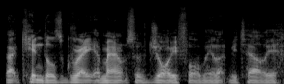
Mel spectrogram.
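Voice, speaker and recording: Background music accompanies a man whose low, slightly bright voice is stuffy and nasal from blocked sinuses and a sore throat that's hanging on. He hosts a gaming video, chatting casually and dryly about a strategy game, in a dry recording.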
